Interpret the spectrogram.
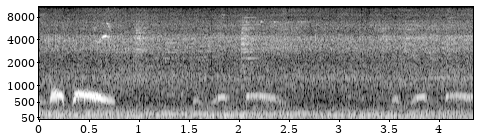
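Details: Cooing of a spotted dove while wild birds are lured using a silver decoy tekukur with a black neck ring; a strong drawn-out coo opens, then a series of fainter short rounded coos repeats against steady low background noise.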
